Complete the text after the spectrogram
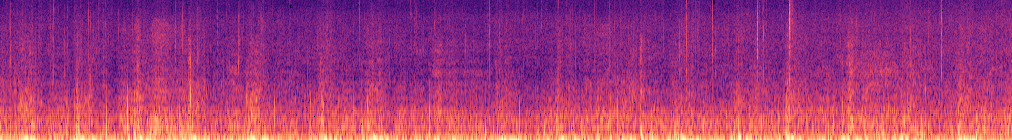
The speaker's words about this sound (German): Sondern lieber hier ein bisschen weiter durch den Wald stampfen.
